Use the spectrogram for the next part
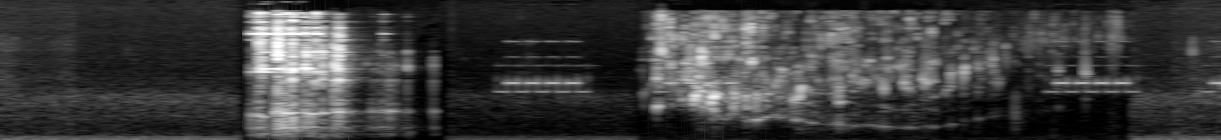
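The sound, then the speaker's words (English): A person pours themself a drink into a glass, with a sharp clink of glassware followed by a few seconds of bubbling, gurgling liquid over a low steady background hum. “You go change into your outfit, and I'll pour myself a drink.”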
